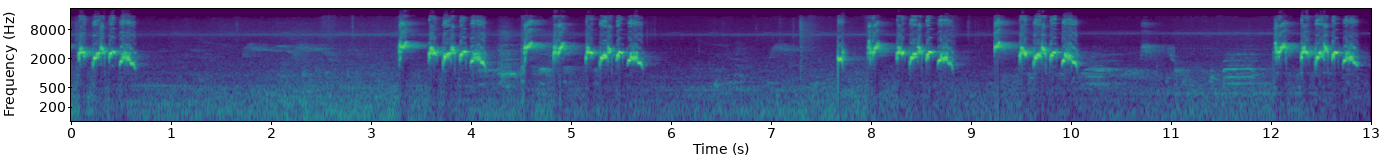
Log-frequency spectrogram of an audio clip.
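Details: Song of a red-whiskered bulbul, used to stimulate caged birds: repeated bursts of three to five sweet, warbling notes every couple of seconds, with soft twittering between phrases and a quiet background.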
